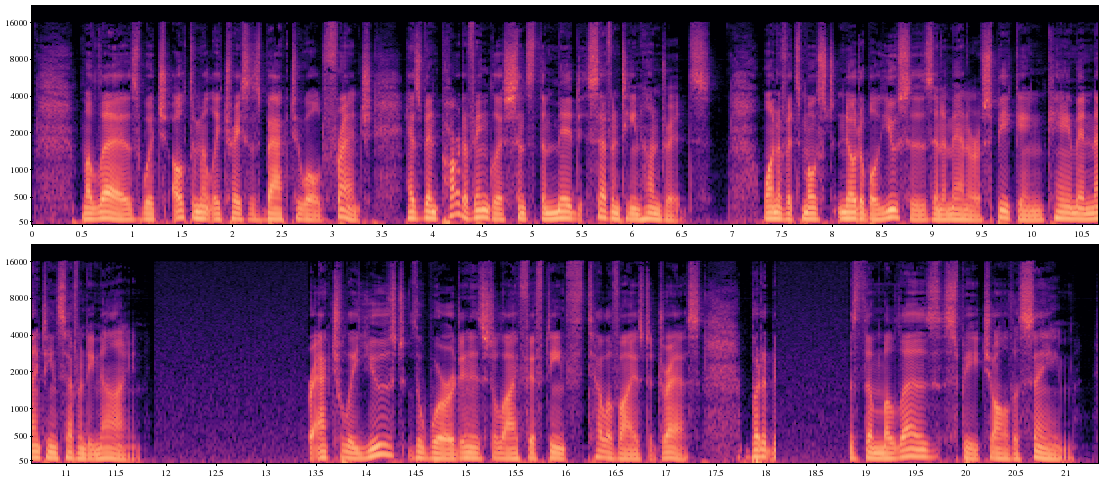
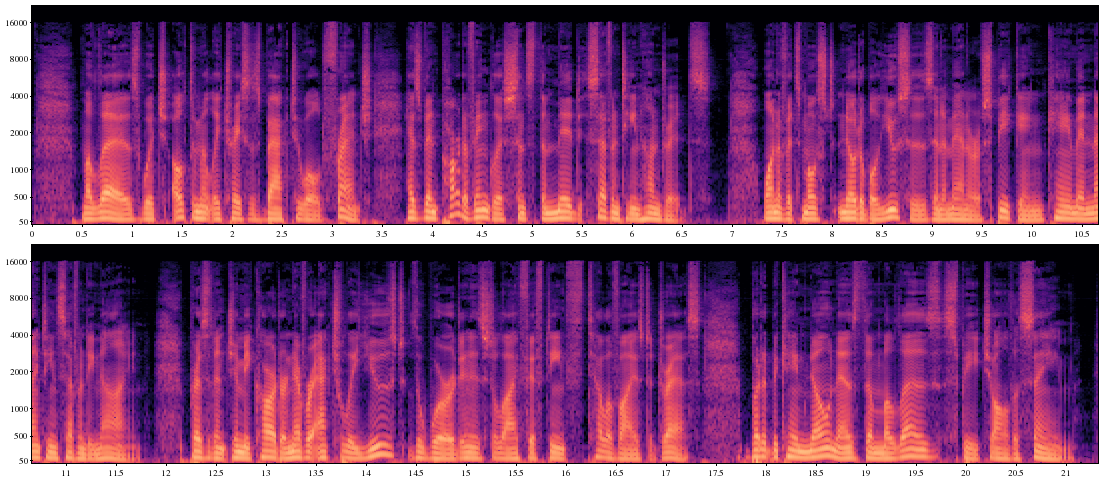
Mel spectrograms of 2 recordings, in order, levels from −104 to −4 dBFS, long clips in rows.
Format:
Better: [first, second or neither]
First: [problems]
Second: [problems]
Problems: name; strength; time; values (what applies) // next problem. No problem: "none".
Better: second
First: audio cutting out; at 12 s for 1.5 s and at 18 s for 0.5 s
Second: none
